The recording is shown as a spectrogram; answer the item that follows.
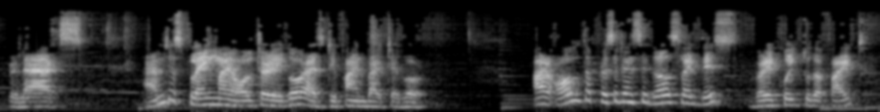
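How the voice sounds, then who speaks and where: A man's voice: fairly high pitch, sing-song, a little slow, a bit bright. An actor as a young Indian man in an audio drama. He is witty and bookish and talks with an Indian accent, with music playing behind him. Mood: mock indignant. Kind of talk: scripted audio drama dialogue.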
